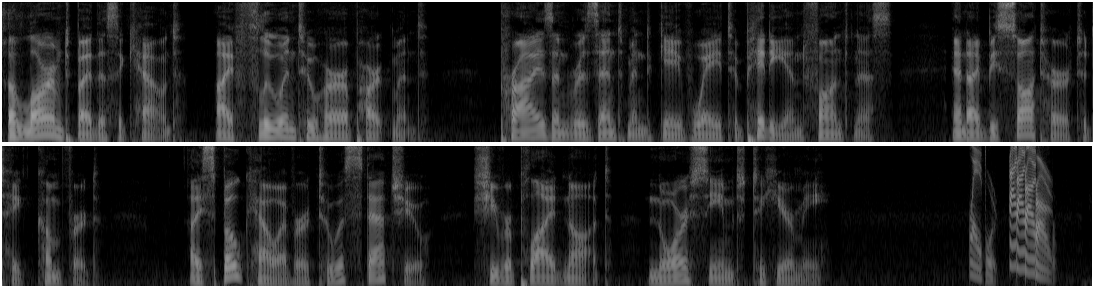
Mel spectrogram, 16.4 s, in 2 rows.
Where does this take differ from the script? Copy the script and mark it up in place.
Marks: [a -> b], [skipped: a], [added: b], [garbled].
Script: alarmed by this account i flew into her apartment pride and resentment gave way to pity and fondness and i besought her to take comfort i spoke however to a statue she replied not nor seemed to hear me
alarmed by this account i flew into her apartment [pride -> prize] and resentment gave way to pity and fondness and i besought her to take comfort i spoke however to a statue she replied not nor seemed to hear me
